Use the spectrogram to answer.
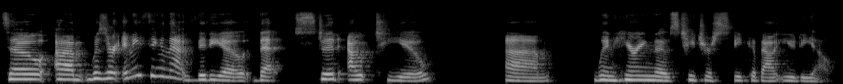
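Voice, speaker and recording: A woman's voice: medium pitch, unhurried, a bit bright. A woman presenting a teacher-training workshop over a video call, chatty, with fillers and restarts. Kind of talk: casual conference presentation.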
